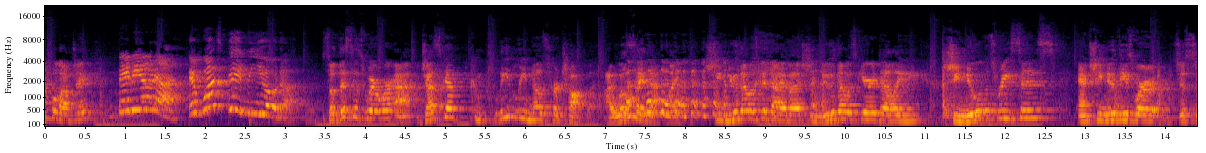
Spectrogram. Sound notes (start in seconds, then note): 7.2 laughs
